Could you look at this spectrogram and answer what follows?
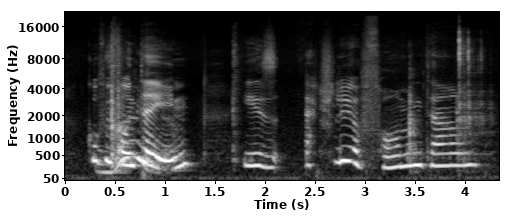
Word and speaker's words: Koffiefontein: But it would be Koffiefontein, no? You are correct. It is pronounced Koffiefontein.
